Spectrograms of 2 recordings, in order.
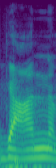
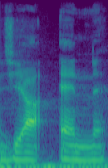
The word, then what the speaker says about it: GaN: si dice Si ok E non si dice Gun Ma si dice g n Ok Tanto dicon tutti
